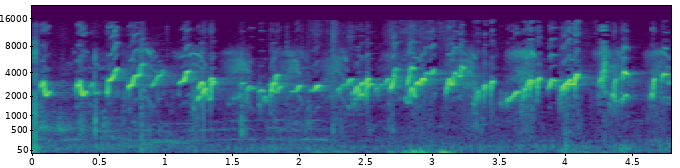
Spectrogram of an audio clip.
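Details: Kutilang emas bulbul lure sound used to draw wild birds down: a dense run of short, sharp chirps and rising whistled notes, rapidly repeated throughout.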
